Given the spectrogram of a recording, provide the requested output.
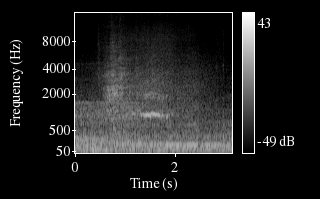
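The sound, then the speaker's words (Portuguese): A car chased by police skids hard through a big curve, cutting along the inner ditch, tires squealing in a rising and falling whine over a loud, steady engine roar, sustained for a few seconds. “Tem uma curva grande ali na frente. Se eu entrar pela vala interna, eles não vão nos pegar.”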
